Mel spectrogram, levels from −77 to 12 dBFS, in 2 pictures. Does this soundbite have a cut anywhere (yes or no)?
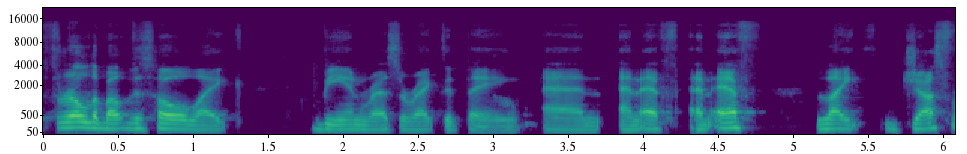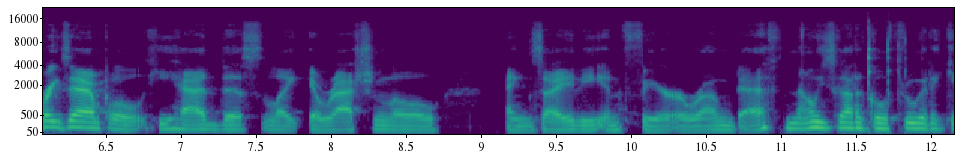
no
